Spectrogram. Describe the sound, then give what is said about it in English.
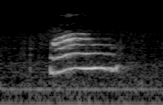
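A single drawn-out meow from a cat stuck down inside a wall, rising then sliding down, muffled, over a steady low background hum. No one speaks. “Instead of standing here glowering at each other, we'd better get the cat out from between the walls.”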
